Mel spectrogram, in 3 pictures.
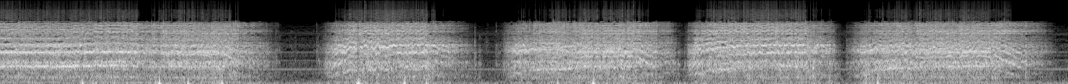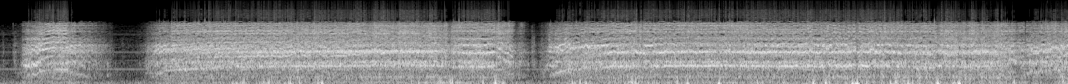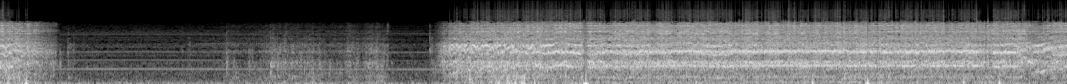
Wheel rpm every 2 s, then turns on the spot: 220, 100, 110, 130, 150, 60, 150, 200, 160, 220, 150, 0, 20, 180, 230, 230.
none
